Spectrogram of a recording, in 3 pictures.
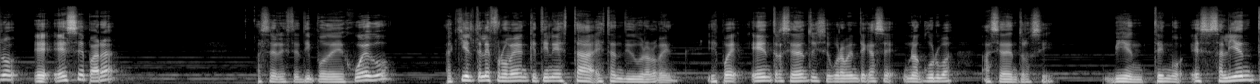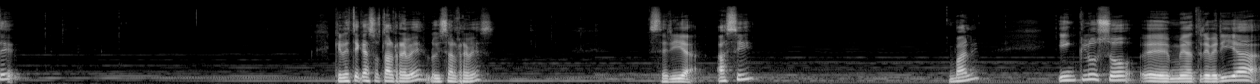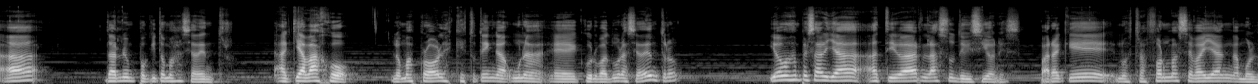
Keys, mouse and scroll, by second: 0.3 e, 3.0 middle click, 3.7 middle click, 4.4 shift+middle click, 4.4 scroll up 8, 4.5 shift+middle click, 10.8 scroll down 2, 11.5-12.3 scroll down 1, 12.3 scroll down 2, 12.6 shift+middle click, 13.2-13.9 scroll up 4, 13.8 middle click, 14.6 middle click, 16.5 scroll up 2, 16.8 shift+middle click, 17.5-17.9 scroll up 5, 18.1 shift+middle click, 19.1 click, 22.8 scroll down 1, 23.1 middle click, 24.7 shift+s, 25.5 s, 26.7 middle click, 27.5 middle click, 27.9 shift+middle click, 28.3-29.1 scroll up 4, 29.7 right click, 30.1 middle click, 31.0 click, 34.9 click, 36.0 click.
